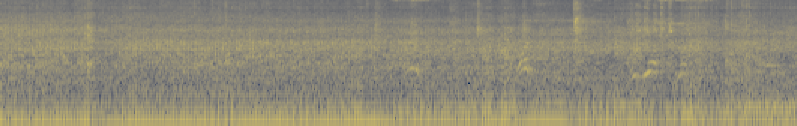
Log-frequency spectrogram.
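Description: A Hino cargo truck's diesel engine running close by: a steady, loud low rumble, with voices and a few short higher-pitched sounds over it in the second half.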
